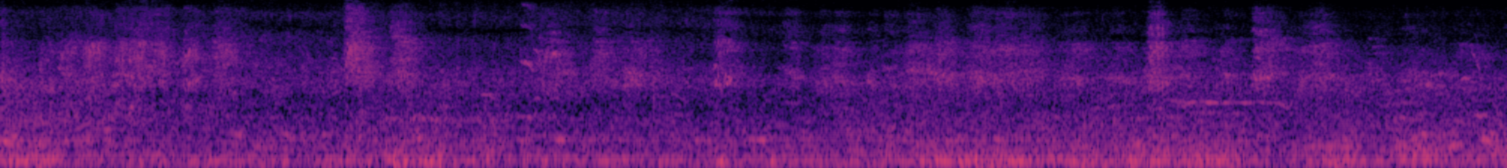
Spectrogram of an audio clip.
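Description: Birds chirping and calling in short, scattered high notes, over a steady low background rumble.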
